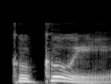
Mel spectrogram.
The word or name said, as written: kukui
